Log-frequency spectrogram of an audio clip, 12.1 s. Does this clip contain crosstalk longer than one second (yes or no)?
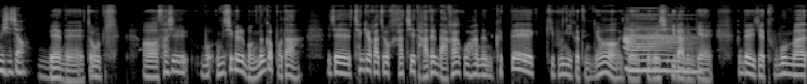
yes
